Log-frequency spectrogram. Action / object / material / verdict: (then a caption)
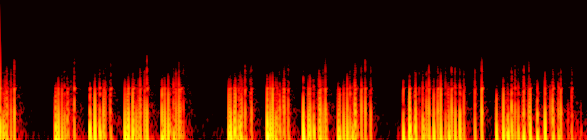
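tap / polyurethane foam squishy donut toy / polyurethane foam / none. Long nails tap and scratch the orange glazed top of a soft polyurethane foam squishy donut. The result is a series of muffled, low, thumping bursts of rapid taps, with short pauses between them and little high-end sound.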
